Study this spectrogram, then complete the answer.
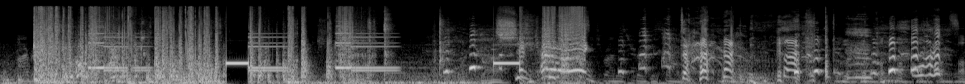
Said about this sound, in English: So the kangaroo attacks your car. It's captured on dash cam. Here's what it sounds like when a kangaroo attacks your car.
